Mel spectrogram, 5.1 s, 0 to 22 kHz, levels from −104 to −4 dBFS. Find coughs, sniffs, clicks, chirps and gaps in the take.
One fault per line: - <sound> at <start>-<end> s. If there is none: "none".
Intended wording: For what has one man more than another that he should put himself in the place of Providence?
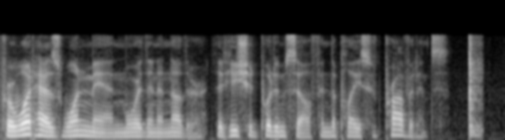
- thud at 4.7-4.8 s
